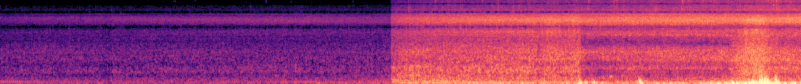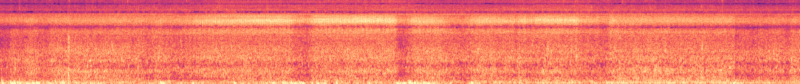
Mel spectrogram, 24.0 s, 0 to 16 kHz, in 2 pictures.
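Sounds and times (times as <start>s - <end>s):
running water rushing: 5.9s - 24.0s.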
